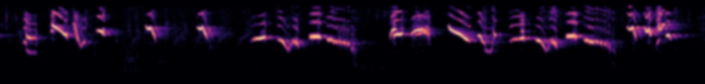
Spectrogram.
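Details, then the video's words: Oriental magpie-robin, a young bird, in full song when a wild rival approaches. Loud, clear whistles and slurred downward notes mixed with sharp chirps come in rapid bursts, with faint low rustling behind. "Choè than non lên hót cực sung khi bổi đến gần"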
